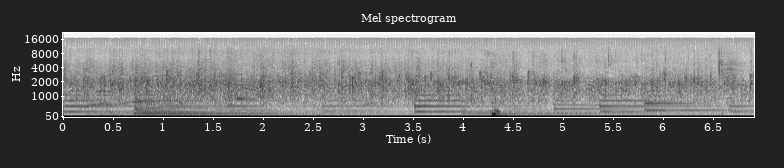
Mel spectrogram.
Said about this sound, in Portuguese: Aplauda ele, porque ele é fiel.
